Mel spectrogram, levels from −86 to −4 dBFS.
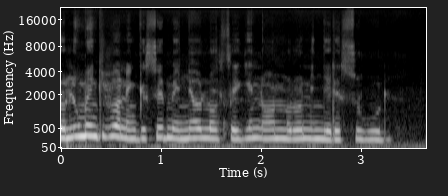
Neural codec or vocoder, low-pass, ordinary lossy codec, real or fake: codec, 44.1 kHz, 7.8 kbps, DAC; none; none; fake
